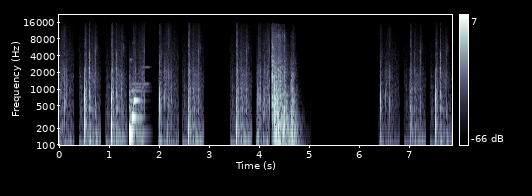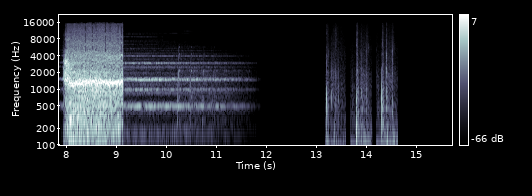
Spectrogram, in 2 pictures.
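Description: Footsteps thud across a wooden floor.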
